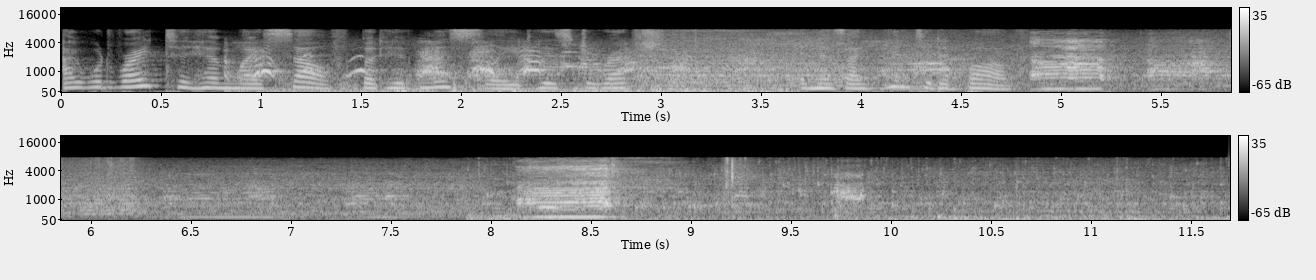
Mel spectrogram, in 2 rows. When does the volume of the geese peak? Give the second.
8 s.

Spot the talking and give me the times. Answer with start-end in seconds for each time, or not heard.
0.0-5.0.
